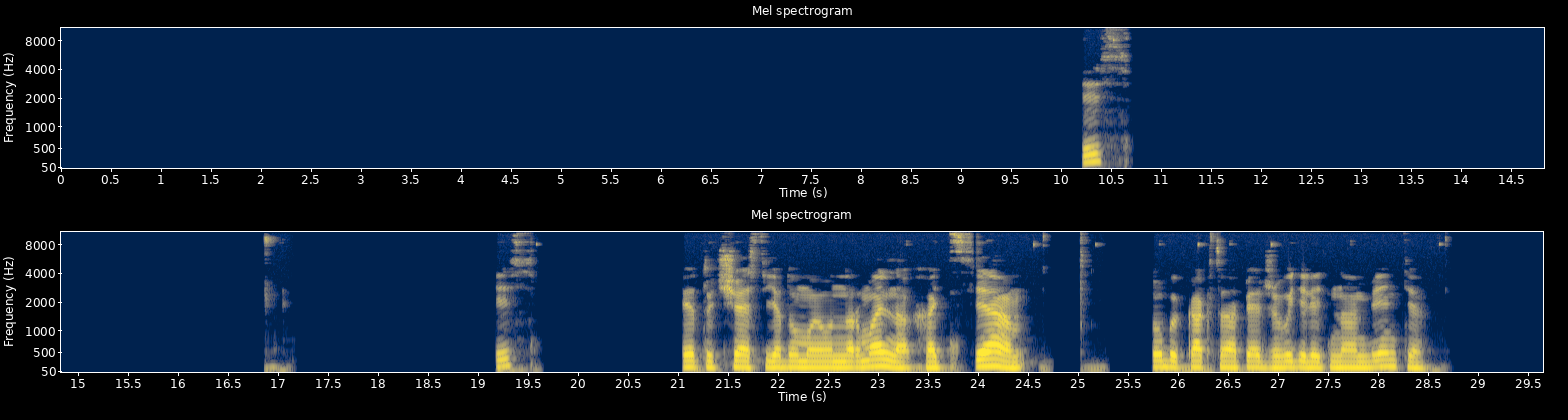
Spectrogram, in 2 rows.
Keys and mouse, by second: 0.2 middle click, 0.9 shift+middle click, 2.7 click, 5.6 middle click, 9.6 shift+middle click, 10.1 shift+middle click, 11.5 click, 12.4 shift+click, 13.7 shift+click, 14.4 middle click, 18.3 middle click, 19.1 middle click, 20.0 shift+middle click, 23.3-24.5 middle drag, 24.8 shift+middle click, 25.7 middle click, 26.6 shift+middle click, 27.7 middle click, 28.8 shift+middle click.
